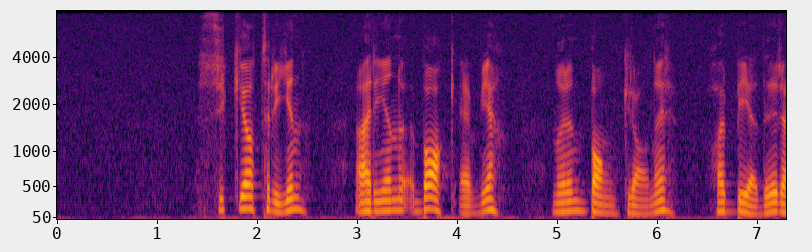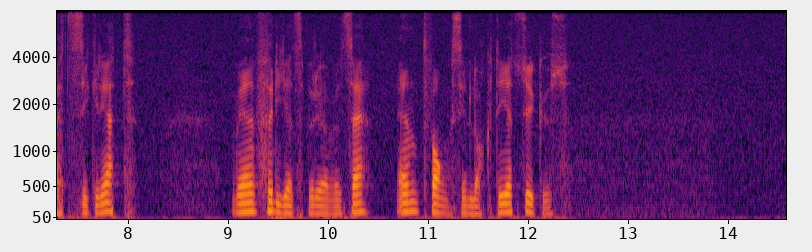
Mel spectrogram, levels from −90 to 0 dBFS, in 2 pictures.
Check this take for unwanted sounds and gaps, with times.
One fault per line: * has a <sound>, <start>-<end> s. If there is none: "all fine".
all fine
